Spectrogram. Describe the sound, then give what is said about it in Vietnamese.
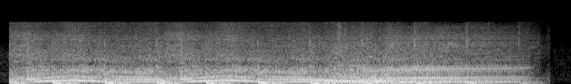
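Engine noise from a convoy of cars driving along the roads of Vientiane, loud and continuous. Engine pitch rises and falls in repeated surges, like revving, before the sound ends abruptly. “Đoàn xe bon bon chạy trên những con đường của thủ đô Vạn Tượng”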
